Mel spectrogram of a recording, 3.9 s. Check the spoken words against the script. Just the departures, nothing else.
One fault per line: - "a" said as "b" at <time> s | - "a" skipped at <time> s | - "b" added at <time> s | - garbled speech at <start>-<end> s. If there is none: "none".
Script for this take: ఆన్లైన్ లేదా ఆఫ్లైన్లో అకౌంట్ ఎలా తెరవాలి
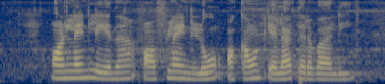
none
